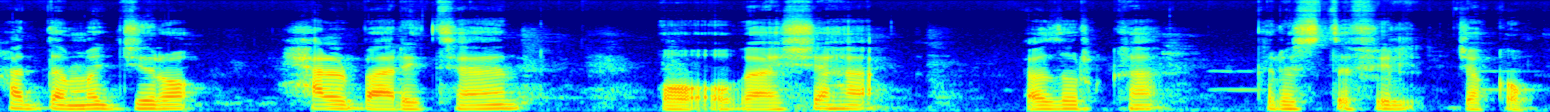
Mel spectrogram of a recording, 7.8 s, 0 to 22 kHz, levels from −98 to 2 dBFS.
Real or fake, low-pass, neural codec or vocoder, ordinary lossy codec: real; none; none; none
